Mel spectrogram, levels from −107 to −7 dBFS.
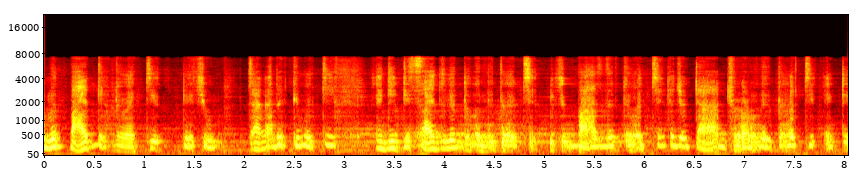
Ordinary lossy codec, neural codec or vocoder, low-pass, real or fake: none; codec, 24 kHz, 1 kbps, SNAC; 7.2 kHz; fake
